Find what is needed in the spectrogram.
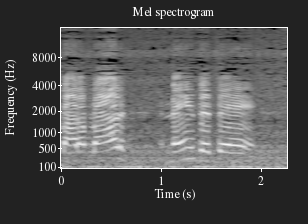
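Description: A man's voice speaking over a low steady hum.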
